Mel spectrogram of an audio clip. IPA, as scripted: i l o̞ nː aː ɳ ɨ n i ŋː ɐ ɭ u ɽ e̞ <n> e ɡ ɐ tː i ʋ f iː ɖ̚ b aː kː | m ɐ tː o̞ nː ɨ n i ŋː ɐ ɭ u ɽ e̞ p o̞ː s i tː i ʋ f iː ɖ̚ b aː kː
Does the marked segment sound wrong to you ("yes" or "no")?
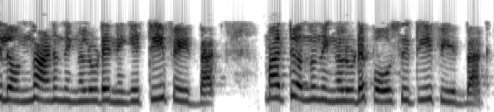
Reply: no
